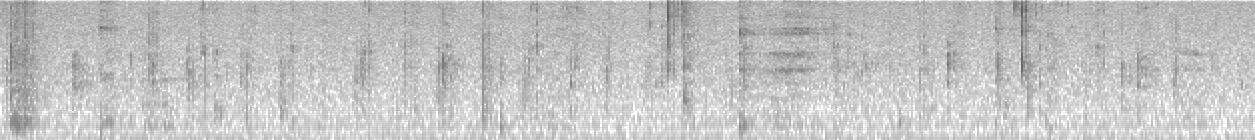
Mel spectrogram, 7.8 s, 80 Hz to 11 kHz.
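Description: Faint chewing and mouth clicks of a person eating, with a couple of slightly louder clicks about 4 and 6 seconds in.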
